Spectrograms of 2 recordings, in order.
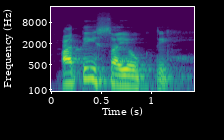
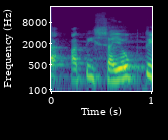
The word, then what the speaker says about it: अतिशयोक्ति: सनोक्ति अलंकार होता है इसके उच्चारण का भी आप लोग विशेष ध्यान रखें कई लोग जो है इस प्रकार से गलत है अति सहयोग ऐसा आप ना लिखें क्योंकि अतिशयोक्ति नहीं होता अति सनोक्ति होता है तो यह भी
